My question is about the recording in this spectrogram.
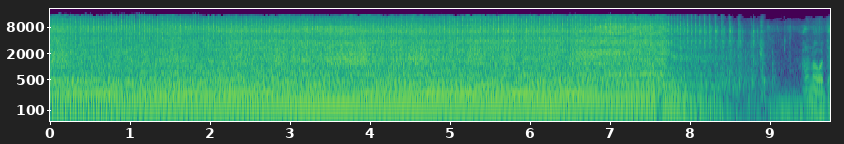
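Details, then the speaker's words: Push mower running: steady engine drone at even speed with faint rattle, only when handles pushed down, then shuts off; owner suspects something loose bouncing, cause unclear. "What's that noise? I have no idea. It's like only when I push down on the handles."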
